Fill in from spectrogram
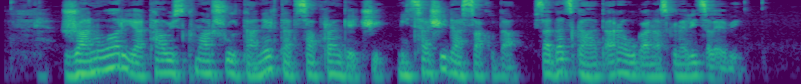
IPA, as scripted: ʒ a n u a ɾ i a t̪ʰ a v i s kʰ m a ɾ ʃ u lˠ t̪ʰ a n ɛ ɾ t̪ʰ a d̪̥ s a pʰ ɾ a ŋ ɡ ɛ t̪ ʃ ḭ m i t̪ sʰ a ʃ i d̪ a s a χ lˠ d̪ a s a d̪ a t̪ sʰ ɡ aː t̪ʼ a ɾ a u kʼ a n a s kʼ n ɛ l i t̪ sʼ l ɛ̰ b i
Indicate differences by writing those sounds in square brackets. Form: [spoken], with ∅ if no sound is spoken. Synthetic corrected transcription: ʒ a n u a ɾ i a t̪ʰ a v i s kʰ m a ɾ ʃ u lˠ t̪ʰ a n ɛ ɾ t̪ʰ a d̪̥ s a pʰ ɾ a ŋ ɡ ɛ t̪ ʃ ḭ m i t̪ sʰ a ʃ i d̪ a s a χ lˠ d̪ a s a d̪ a t̪ sʰ ɡ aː t̪ʼ a ɾ a u kʼ a n a s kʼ n ɛ l i t̪ sʼ l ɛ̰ b i

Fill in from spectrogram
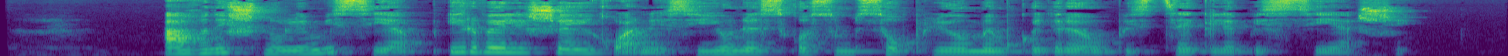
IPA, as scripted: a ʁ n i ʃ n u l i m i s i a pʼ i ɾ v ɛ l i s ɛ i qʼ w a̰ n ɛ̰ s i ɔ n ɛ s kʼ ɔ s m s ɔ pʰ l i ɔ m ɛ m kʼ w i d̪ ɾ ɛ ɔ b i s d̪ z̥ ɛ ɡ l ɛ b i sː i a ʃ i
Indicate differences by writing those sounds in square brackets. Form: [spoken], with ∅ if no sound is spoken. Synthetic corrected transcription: a ʁ n i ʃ n u l i m i s i a pʼ i ɾ v ɛ l i [ʃ] ɛ i qʼ w a̰ n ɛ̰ s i [u] n ɛ s kʼ ɔ s m s ɔ pʰ l i ɔ m ɛ m kʼ w i d̪ ɾ ɛ ɔ b i s d̪ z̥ ɛ ɡ l ɛ b i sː i a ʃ i

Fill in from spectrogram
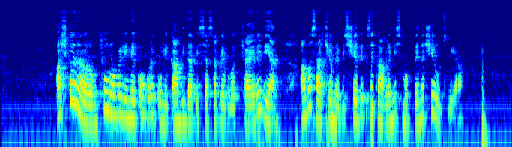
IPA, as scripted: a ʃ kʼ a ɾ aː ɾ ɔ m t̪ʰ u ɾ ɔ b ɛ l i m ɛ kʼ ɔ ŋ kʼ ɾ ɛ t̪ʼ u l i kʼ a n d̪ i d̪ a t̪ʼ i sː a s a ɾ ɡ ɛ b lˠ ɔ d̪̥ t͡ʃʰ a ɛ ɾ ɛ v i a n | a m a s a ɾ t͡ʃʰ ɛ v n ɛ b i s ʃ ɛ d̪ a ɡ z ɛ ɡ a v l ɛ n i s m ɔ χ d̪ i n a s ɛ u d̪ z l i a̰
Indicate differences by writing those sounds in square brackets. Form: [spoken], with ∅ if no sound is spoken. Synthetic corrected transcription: a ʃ kʼ a ɾ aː ɾ ɔ m t̪ʰ u ɾ ɔ [m] ɛ l i m ɛ kʼ ɔ ŋ kʼ ɾ ɛ t̪ʼ u l i kʼ a n d̪ i d̪ a t̪ʼ i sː a s a ɾ ɡ ɛ b lˠ ɔ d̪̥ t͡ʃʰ a ɛ ɾ ɛ v i a n | a m a s a ɾ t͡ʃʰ ɛ v n ɛ b i s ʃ ɛ d̪ [ɛ] ɡ z ɛ ɡ a v l ɛ n i s m ɔ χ d̪ [ɛ] n a [ʃ] ɛ u d̪ z l i a̰

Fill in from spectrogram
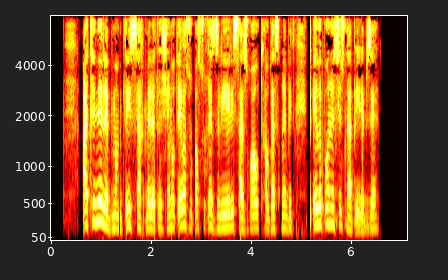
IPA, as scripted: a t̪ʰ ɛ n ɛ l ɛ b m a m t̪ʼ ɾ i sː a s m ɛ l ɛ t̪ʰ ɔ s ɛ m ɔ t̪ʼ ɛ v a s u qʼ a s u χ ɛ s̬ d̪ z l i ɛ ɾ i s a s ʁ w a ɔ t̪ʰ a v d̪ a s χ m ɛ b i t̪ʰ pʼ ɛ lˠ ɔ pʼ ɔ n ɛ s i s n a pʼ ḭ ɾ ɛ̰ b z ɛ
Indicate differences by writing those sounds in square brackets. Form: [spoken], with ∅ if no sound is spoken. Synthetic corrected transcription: a t̪ʰ ɛ n ɛ l ɛ b m a m t̪ʼ ɾ i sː a [χ] m ɛ l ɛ t̪ʰ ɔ [ʃ] ɛ m ɔ t̪ʼ ɛ v a s u [pʼ] a s u χ ɛ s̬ d̪ z l i ɛ ɾ i s a [z] ʁ w a ɔ t̪ʰ a v d̪ a s χ m ɛ b i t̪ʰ pʼ ɛ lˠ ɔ pʼ ɔ n ɛ s i s n a pʼ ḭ ɾ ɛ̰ b z ɛ

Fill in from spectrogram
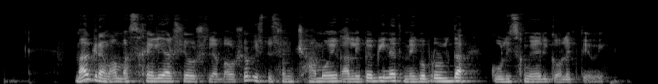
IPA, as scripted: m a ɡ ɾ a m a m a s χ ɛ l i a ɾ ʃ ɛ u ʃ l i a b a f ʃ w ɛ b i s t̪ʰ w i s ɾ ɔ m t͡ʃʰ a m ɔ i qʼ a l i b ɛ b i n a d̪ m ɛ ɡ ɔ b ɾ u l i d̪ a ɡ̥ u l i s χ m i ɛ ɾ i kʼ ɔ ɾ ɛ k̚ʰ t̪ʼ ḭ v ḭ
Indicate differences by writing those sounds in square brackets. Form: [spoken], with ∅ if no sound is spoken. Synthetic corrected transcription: m a ɡ ɾ a m a m a s χ ɛ l i a ɾ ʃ ɛ u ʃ l i a b a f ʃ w ɛ b i s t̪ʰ w i s ɾ ɔ m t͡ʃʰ a m ɔ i qʼ a l i b ɛ b i n a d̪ m ɛ ɡ ɔ b ɾ u l i d̪ a ɡ̥ u l i s χ m i ɛ ɾ i kʼ ɔ [l] ɛ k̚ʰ t̪ʼ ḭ v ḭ

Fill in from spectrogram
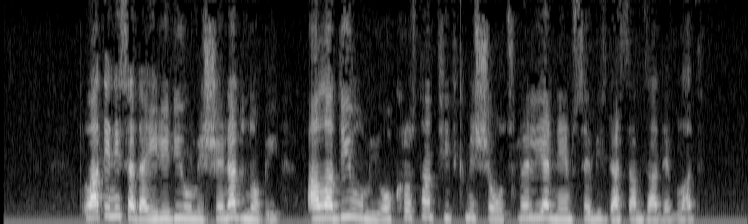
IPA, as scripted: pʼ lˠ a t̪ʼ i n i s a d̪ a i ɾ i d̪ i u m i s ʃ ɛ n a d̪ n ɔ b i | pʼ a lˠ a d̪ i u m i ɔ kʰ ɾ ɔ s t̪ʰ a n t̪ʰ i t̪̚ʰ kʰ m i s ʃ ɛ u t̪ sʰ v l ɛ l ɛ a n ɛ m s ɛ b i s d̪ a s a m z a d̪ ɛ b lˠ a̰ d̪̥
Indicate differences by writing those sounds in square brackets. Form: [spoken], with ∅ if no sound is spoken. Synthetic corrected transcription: pʼ lˠ a t̪ʼ i n i s a d̪ a i ɾ i d̪ i u m i s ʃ ɛ n a d̪ n ɔ b i | pʼ a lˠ a d̪ i u m i ɔ kʰ ɾ ɔ s t̪ʰ a n t̪ʰ i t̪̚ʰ kʰ m i s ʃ ɛ u t̪ sʰ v l ɛ l [i] a n ɛ m s ɛ b i s d̪ a s a m z a d̪ ɛ b lˠ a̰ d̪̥

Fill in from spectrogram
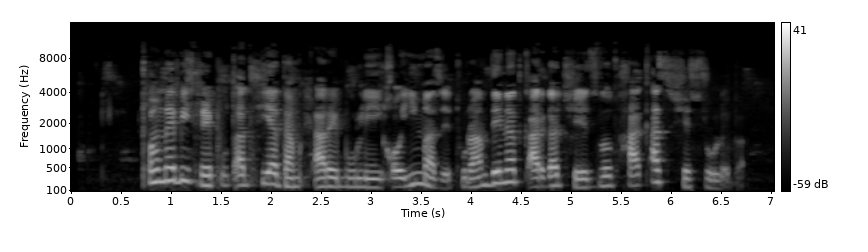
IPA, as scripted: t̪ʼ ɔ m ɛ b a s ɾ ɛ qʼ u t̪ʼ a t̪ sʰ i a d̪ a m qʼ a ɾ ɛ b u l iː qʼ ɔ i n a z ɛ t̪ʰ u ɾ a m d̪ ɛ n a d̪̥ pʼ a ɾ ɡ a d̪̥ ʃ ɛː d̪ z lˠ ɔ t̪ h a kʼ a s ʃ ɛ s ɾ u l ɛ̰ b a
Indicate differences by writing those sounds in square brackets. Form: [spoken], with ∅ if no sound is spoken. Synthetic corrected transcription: t̪ʼ ɔ m ɛ b [i] s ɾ ɛ [pʼ] u t̪ʼ a t̪ sʰ i a d̪ a m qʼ a ɾ ɛ b u l iː qʼ ɔ i [m] a z ɛ t̪ʰ u ɾ a m d̪ ɛ n a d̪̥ [kʼ] a ɾ ɡ a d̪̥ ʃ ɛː d̪ z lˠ ɔ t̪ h a kʼ a s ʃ ɛ s ɾ u l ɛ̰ b a

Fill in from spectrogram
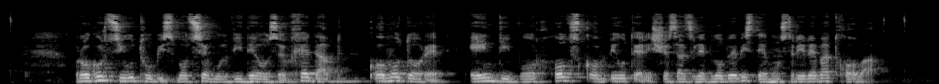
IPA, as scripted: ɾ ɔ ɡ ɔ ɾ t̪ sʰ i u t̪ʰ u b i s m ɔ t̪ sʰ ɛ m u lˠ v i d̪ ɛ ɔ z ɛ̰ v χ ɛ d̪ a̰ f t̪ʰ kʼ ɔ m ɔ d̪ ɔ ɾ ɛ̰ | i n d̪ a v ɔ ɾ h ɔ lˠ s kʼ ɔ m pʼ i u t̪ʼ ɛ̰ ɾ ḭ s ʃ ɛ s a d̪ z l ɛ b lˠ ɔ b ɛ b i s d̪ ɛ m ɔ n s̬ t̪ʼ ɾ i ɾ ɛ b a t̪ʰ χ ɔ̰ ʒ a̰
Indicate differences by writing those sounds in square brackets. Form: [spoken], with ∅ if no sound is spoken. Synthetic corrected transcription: ɾ ɔ ɡ ɔ ɾ t̪ sʰ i u t̪ʰ u b i s m ɔ t̪ sʰ ɛ m u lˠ v i d̪ ɛ ɔ z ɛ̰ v χ ɛ d̪ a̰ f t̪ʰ kʼ ɔ m ɔ d̪ ɔ ɾ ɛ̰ | [ɛ] n d̪ [i] v ɔ ɾ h ɔ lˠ s kʼ ɔ m pʼ i u t̪ʼ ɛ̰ ɾ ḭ s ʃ ɛ s a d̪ z l ɛ b lˠ ɔ b ɛ b i s d̪ ɛ m ɔ n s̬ t̪ʼ ɾ i ɾ ɛ b a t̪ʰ χ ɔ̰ [v] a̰

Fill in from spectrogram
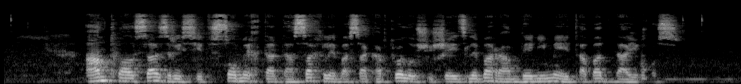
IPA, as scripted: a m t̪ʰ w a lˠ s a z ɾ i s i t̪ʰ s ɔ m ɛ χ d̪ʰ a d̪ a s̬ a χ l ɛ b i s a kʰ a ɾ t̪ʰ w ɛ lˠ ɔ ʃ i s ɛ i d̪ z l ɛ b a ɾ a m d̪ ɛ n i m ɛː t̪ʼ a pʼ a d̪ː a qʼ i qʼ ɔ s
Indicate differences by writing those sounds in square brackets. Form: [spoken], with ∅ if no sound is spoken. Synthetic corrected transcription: a m t̪ʰ w a lˠ s a z ɾ i s i t̪ʰ s ɔ m ɛ χ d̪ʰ a d̪ a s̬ a χ l ɛ b [a] s a kʰ a ɾ t̪ʰ w ɛ lˠ ɔ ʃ i [ʃ] ɛ i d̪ z l ɛ b a ɾ a m d̪ ɛ n i m ɛː t̪ʼ a pʼ a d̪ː a [∅] i qʼ ɔ s

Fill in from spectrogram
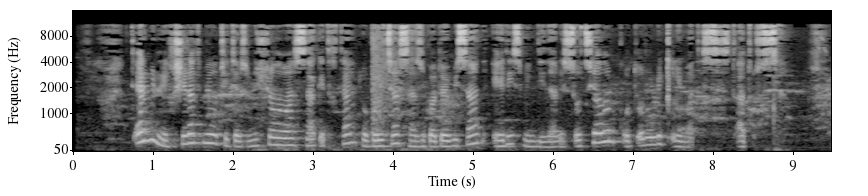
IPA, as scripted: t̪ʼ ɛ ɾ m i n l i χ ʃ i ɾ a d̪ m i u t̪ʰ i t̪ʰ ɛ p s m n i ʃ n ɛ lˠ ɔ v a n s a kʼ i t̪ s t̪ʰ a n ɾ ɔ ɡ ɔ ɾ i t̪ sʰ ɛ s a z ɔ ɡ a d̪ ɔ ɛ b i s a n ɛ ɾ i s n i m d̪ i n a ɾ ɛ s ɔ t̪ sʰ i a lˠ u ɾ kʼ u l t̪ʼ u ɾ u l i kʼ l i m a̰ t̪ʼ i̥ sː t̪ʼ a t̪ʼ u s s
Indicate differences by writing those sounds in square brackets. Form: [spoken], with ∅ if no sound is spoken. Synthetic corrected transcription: t̪ʼ ɛ ɾ m i n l i χ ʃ i ɾ a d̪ m i u t̪ʰ i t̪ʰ ɛ p s m n i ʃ n ɛ lˠ ɔ v a n s a kʼ i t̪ [χ] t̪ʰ a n ɾ ɔ ɡ ɔ ɾ i t̪ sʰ [a] s a z ɔ ɡ a d̪ ɔ ɛ b i s a n ɛ ɾ i s [m] i m d̪ i n a ɾ ɛ s ɔ t̪ sʰ i a lˠ u ɾ kʼ u l t̪ʼ u ɾ u l i kʼ l i m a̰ t̪ʼ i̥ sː t̪ʼ a t̪ʼ u s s

